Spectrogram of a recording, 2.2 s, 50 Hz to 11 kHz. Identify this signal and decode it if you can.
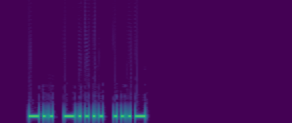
Morse code, heard as a keyed tone, about 46 wpm, 700 Hz. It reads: D6V
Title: Three Challenging Letter-Number Combinations 45wpm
